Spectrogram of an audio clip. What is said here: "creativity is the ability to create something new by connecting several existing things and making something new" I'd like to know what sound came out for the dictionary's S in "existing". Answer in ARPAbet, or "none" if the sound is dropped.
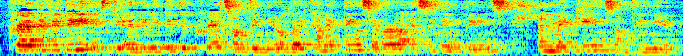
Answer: none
